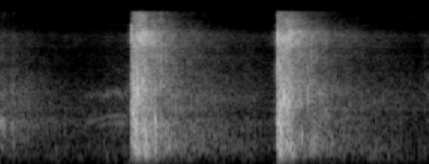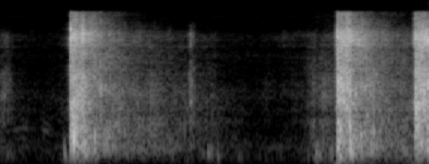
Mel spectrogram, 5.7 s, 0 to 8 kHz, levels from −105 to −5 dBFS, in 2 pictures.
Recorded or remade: remade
